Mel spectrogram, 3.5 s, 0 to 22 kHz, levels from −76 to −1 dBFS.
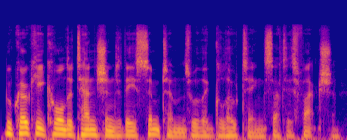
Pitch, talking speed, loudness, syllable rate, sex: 95 Hz, 175 wpm, -18 LUFS, 6.3 syllables/s, male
